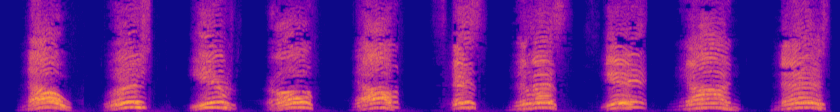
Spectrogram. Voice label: Number Count FX, Group, countdown from 10-1, w. reverse. FX, speaking, (human voice); Talking Sound Effects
